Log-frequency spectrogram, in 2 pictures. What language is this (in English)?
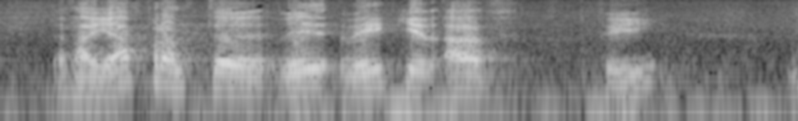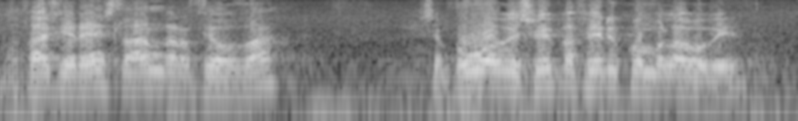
Icelandic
